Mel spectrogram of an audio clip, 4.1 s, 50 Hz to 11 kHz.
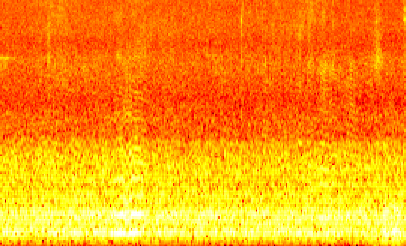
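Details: Honey bee colony at an apiary on 14 June 2016, the queen blocked from laying by a lack of forage and food; a steady dense hum fills the hive, with brief brighter whines near the middle.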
